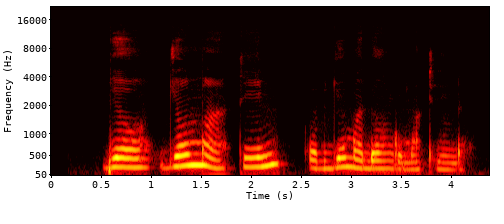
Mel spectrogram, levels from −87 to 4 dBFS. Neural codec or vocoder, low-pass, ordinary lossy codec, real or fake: codec, 32 kHz, 1.9 kbps, SNAC; 14.4 kHz; none; fake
